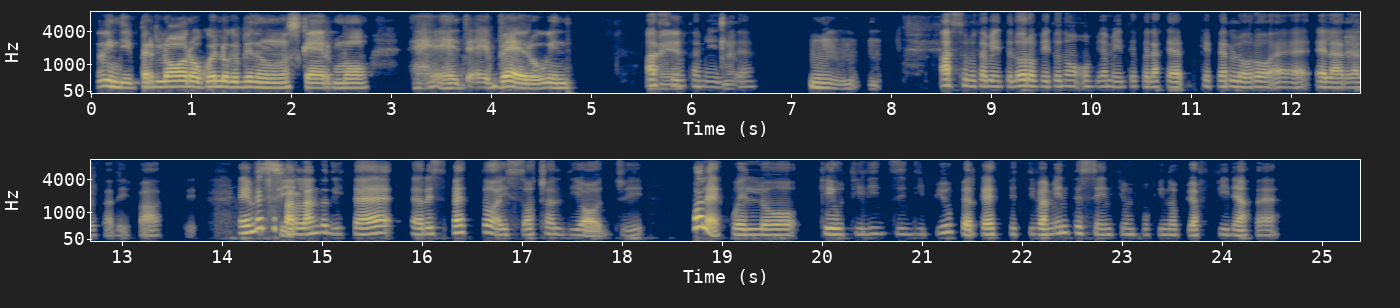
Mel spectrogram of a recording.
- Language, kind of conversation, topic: Italian, podcast, Ti capita di confrontarti con gli altri sui social?
- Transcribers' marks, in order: unintelligible speech; lip smack; tapping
